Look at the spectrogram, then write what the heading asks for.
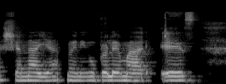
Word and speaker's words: Shannyah: Para mí un placer estar acá y bueno, el nombre se pronuncia Shanaya, no hay ningún problema,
